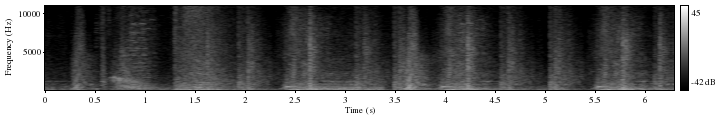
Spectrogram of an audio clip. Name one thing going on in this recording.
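Sword blows clash and swish in quick bursts.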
